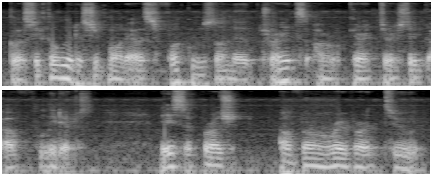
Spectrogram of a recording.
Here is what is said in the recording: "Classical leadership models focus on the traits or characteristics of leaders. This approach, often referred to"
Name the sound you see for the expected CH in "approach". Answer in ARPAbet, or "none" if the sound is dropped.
SH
